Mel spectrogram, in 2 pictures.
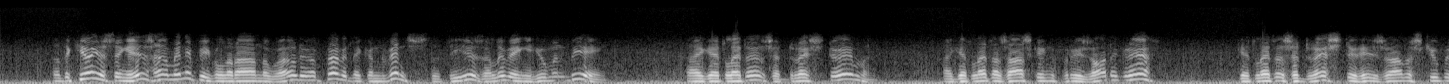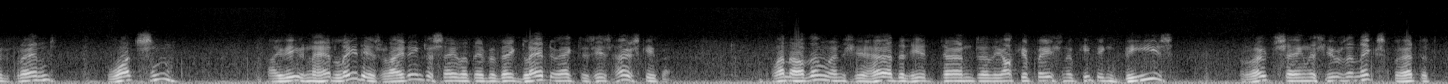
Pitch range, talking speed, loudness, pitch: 135-165 Hz, 180 wpm, -15 LUFS, 150 Hz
